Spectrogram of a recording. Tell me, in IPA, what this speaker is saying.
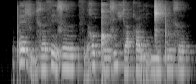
pʼ ɛ˦ ɮ ḭ˨ ɣ œ˨ θ e˦˨ z əː˦ | θ ḭ˨ ʁ u˦ ǃ ɪː˨ z i˦ ç əː˨ qʰ u˨ r ḭ˨ ŋ͡ǁ i˨ pʼ ɪː˦ x ə˦

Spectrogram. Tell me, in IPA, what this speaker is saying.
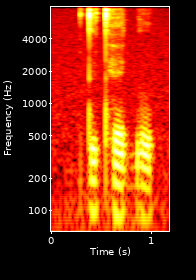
t̪ ɨ t̪ʰ ɛ ɡ͡b o

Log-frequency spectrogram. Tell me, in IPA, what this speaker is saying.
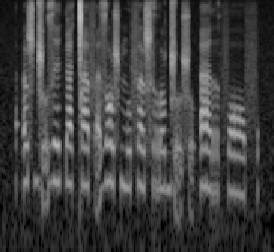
ʔ æ ʂ ɖ͡ʐ o̰ z e ɠ æ ǀ æ f æ̰ z ɔ ʂ m ʊ f æ ʂ r ɔ ɖ͡ʐ o̰ ʂ o̰ ʔ æ r f ɔ f

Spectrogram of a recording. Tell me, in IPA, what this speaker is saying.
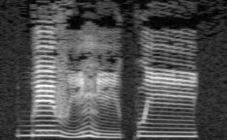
b eː˦ v i˨˦ ɲ iː˨ kʷ iː˦

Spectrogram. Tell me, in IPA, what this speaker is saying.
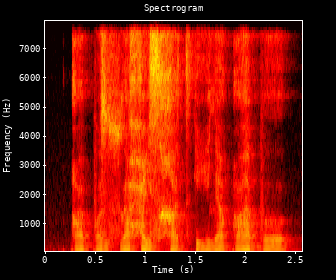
q o b ɔ z sʷ a ħ i z χ ɐ t͡sʼ i l ɛ qʷ a b o

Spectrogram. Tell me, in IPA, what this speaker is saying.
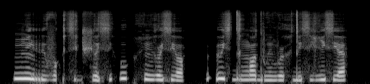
ŋ ĩ rʲ u v ɒ k sʲ ə ɡ ʃ ə sʲ | u k x ĩ ɣ ə˞ sʲ ɒ | ʔ ʉ sʲ d ə ŋ ɒ d v ĩ v ə˞ x d e sʲ ɣ i sʲ a

